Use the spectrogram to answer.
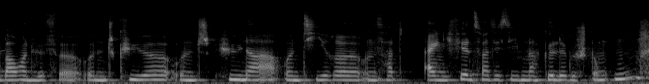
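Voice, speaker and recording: A woman at medium pitch talks at a fairly slow pace, with noticeable background noise behind her. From northern Germany, Baltic coast. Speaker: podcast host. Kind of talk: casual monologue. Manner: unscripted, chatty.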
